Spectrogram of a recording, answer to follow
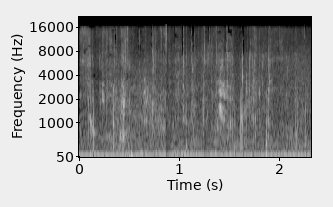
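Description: A goldendoodle chewing a piece of cooked steak close to the microphone: a quick, irregular run of wet clicks and smacks from its mouth and jaws, over a steady low hum.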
